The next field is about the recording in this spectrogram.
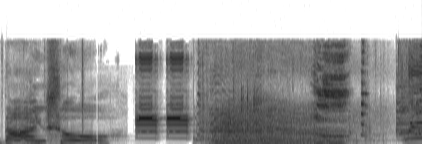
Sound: beeps and roars; gasps and cries

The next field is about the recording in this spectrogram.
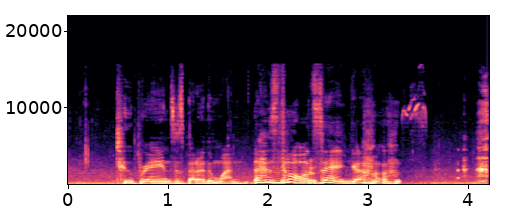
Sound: laughs

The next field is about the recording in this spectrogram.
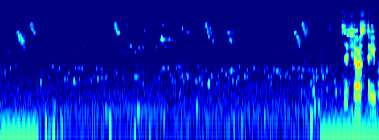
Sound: birds chirping

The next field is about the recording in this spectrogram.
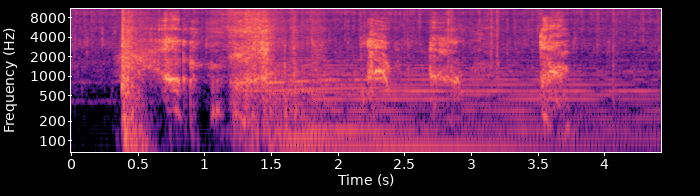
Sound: chokes, coughing

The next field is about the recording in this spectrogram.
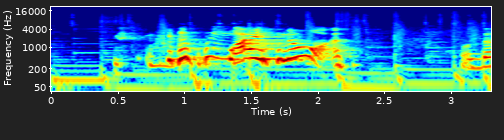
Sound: laughs

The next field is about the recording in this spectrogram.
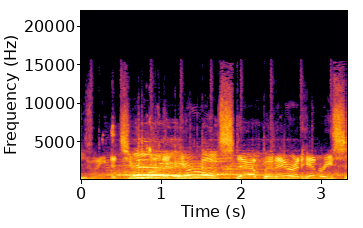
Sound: overlapping chatter

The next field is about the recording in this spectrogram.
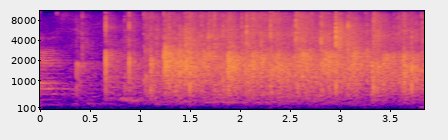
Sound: applause

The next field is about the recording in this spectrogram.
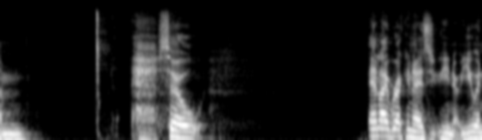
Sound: sighs

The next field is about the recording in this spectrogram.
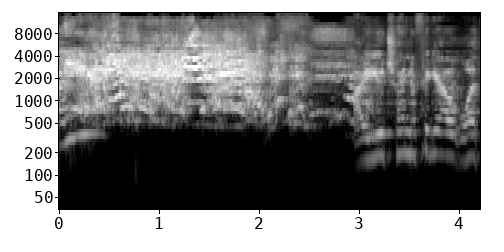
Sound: screaming

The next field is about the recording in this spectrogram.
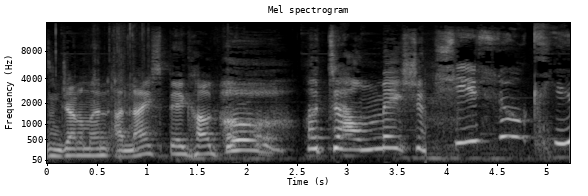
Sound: gasps

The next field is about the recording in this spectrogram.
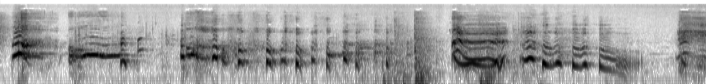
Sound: the woman cries

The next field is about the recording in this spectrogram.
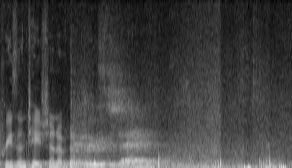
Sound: microphone malfunction

